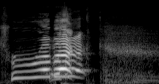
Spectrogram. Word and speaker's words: Trebek: Alex Trebek.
